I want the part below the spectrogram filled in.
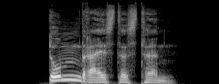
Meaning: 1. superlative degree of dummdreist 2. inflection of dummdreist: strong genitive masculine/neuter singular superlative degree
- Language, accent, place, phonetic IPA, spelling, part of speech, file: German, Germany, Berlin, [ˈdʊmˌdʁaɪ̯stəstn̩], dummdreistesten, adjective, De-dummdreistesten.ogg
